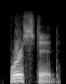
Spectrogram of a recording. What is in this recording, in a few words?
"worsted", American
